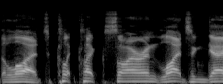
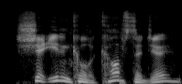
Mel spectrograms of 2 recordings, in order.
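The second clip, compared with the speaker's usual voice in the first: plain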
